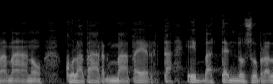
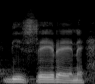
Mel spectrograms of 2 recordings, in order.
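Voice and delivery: ordinary delivery

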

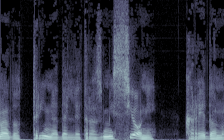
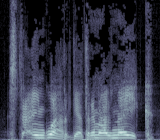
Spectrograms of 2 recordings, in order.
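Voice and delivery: raised-pitch caution; urgent warning; 7 semitones higher than usual. A narrator's reading. One of the Tugs to his leader, urgent high caution. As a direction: warn him with pitch lifted.

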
